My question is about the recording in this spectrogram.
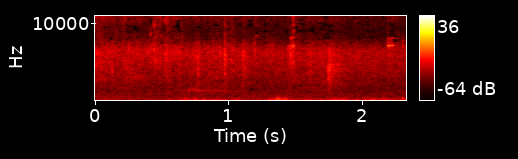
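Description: Irregular low thuds of footsteps and a handheld phone being jostled while walking, starting about half a second in.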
